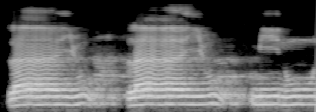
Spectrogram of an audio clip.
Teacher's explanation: Hamzah enggak tekan, hamzah tidak tekan, cukup dimatikan aja.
